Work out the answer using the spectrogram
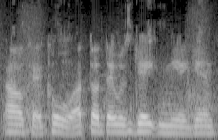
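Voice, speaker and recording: A man's voice: mid-range voice, fairly even intonation, fairly quick, noisy background. A man streaming a game, talking casually and slangily to viewers. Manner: laid-back, chatty, slangy. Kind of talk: casual gameplay commentary. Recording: voice over loud game music.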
